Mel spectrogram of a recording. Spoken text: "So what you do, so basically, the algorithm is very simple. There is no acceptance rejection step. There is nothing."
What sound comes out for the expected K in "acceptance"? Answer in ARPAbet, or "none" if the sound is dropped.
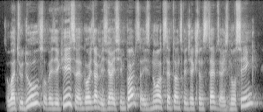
K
